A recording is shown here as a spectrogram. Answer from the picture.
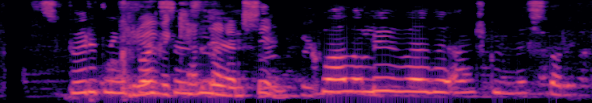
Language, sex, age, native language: Icelandic, male, 12, Icelandic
